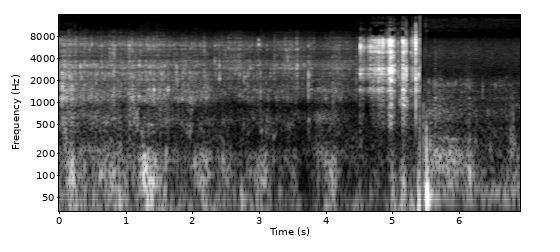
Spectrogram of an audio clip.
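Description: Wind buffeting the microphone in irregular low rumbles over a steady outdoor hiss. About four and a half seconds in, a louder hissing burst lasts about a second and cuts off abruptly.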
